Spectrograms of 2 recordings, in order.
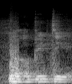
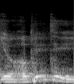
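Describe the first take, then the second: First: It is said in his natural voice. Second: It imitates the bodega guy's voice.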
